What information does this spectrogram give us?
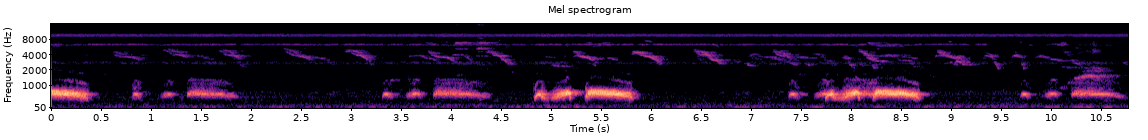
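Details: Spotted dove of the Banten type, a lure call used to draw in other doves: low mellow coos in short stuttered notes followed by drawn-out phrases, repeated roughly every three seconds, with faint high chirps of small birds behind.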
